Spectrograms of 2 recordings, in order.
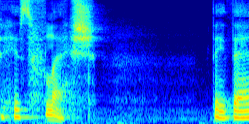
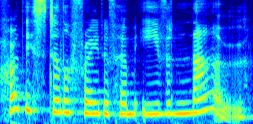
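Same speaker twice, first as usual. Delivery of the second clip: put-on tearful girl; 7 semitones higher than usual. A narrator's reading. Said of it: "sobbed Susan".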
